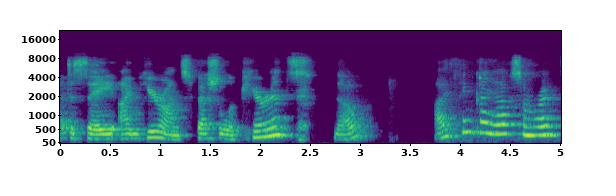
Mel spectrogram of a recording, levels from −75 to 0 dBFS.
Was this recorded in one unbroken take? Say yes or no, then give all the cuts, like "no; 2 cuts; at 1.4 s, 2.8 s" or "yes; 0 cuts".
no; 1 cut; at 2.5 s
